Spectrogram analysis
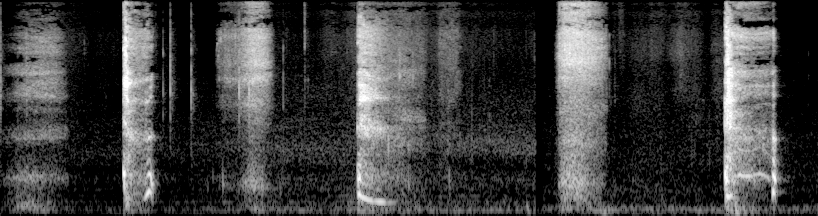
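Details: Acted wet, chesty cough: four loud, moist, rattly coughs with throat clearing, spaced a few seconds apart, as if coughing in bed next to someone.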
